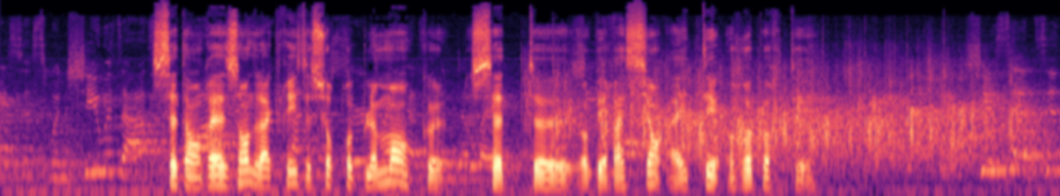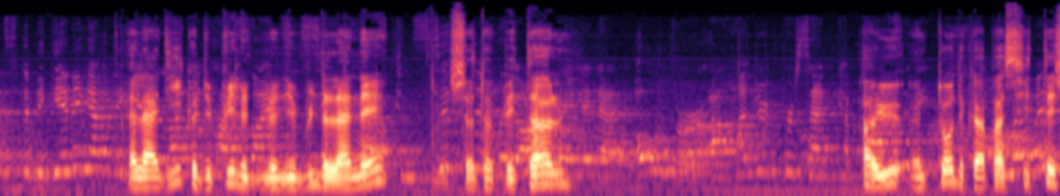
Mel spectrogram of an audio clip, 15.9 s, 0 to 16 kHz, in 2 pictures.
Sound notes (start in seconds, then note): 7.7 applause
